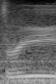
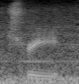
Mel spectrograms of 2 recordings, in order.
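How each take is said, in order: First: The word starts with a soft th sound. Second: The word starts with a hard t sound. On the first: This is the everyday way to say the number. "Instead of three" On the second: This is how the number is said in aviation radio talk. "is now tree. Well, that is how they say it"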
